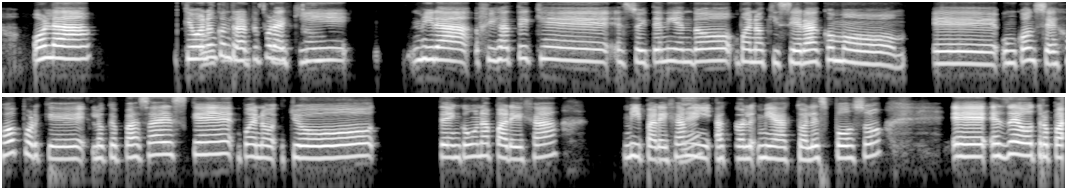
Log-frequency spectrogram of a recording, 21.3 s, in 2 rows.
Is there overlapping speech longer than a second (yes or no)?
yes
